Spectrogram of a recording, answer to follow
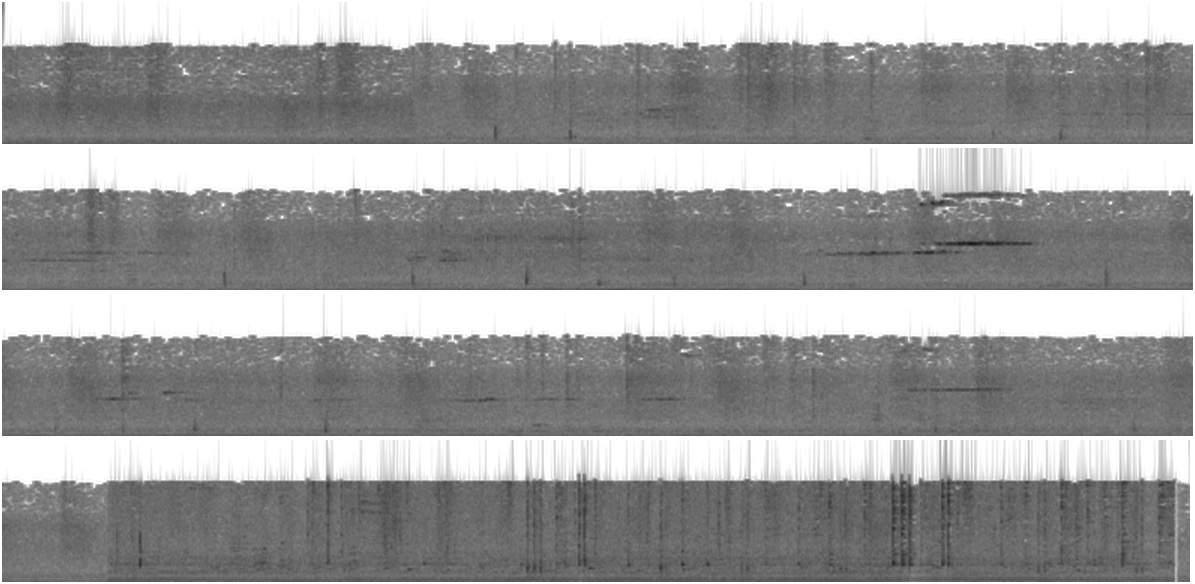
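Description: Busy street-stall ambience: a steady low rumble and hum with background voices, and a metal spatula scraping and clinking on a large flat griddle of chole. The hum changes pitch abruptly near the end.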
